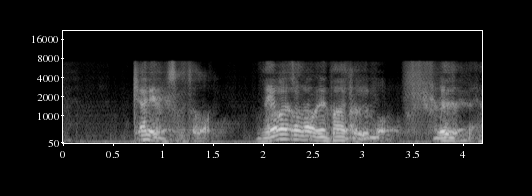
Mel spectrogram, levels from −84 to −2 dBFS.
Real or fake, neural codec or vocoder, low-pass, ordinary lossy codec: fake; codec, 16 kHz, 1 kbps, FreqCodec, smaller model; 7.2 kHz; none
